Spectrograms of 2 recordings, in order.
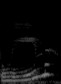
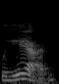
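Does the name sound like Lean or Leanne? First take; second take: Lean; Leanne. First: The name is said as Lean. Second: The name is said as Leanne. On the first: The speaker calls it wrong. "I always pronounced it as Lean" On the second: The speaker calls it right. "apparently it's supposed to be pronounced Leanne"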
